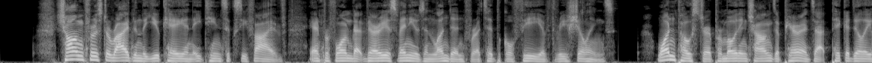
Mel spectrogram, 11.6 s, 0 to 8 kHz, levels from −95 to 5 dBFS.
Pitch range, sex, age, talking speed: 100-120 Hz, male, 30-49, 165 wpm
